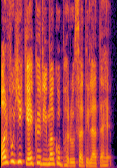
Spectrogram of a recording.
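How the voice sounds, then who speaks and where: A woman narrating a moral story for a cartoon in a steady, plain storytelling manner. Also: on the high side, moderate pace, no echo, clean studio sound.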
